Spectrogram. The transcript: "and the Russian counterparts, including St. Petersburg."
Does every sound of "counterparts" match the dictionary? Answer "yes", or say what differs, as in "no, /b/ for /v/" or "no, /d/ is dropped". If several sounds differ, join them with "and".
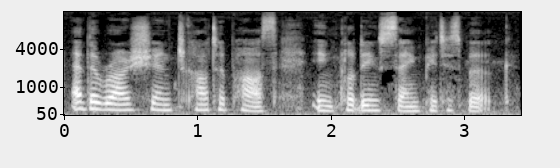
no, /l/ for /n/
